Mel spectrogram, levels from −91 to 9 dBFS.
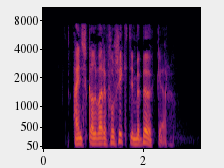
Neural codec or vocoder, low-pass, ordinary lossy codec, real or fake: none; 7.2 kHz; MP3, 96 kbps; real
